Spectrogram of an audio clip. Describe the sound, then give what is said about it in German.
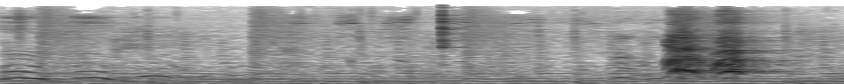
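A dog gives a short double bark near the end. Voices and low tones come before it. “Goldi ist Papas Hund”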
